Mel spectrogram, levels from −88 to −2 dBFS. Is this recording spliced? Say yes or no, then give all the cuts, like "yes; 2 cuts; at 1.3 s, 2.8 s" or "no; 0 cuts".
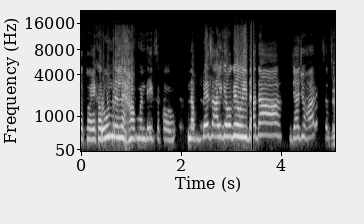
yes; 1 cut; at 3.4 s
